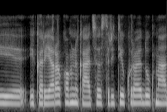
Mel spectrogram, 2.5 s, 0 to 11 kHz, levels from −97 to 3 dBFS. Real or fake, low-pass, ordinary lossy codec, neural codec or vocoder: real; 7.2 kHz; MP3, 96 kbps; none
